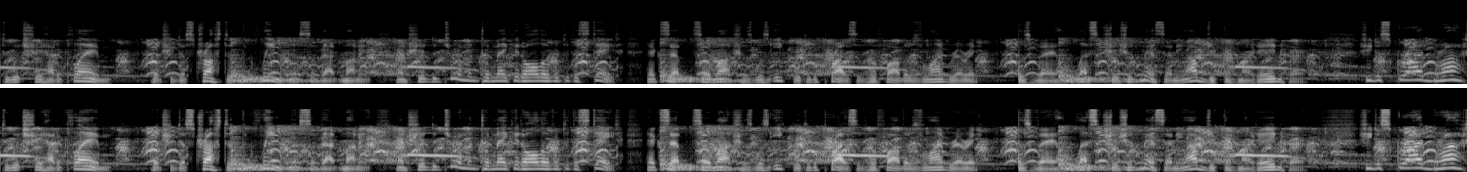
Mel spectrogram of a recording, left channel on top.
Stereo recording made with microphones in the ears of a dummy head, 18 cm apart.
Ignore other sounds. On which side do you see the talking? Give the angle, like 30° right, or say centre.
50° right.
